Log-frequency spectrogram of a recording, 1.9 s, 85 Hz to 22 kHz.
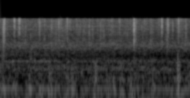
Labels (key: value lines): label: anthrophony, boat engine
recorder: SoundTrap 300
